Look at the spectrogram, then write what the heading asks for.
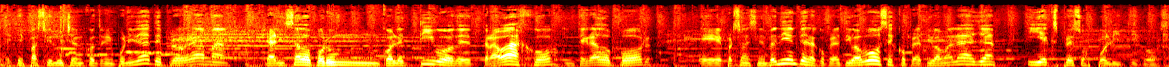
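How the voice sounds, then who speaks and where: A man's voice: mid-range voice, lively intonation, fairly quick. Male radio host, chatty and hesitant, music playing underneath. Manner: loose, hesitant with fillers. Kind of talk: radio presenting.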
